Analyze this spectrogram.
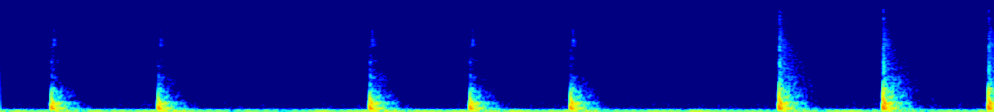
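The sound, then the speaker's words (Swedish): A series of about nine sharp knocks on the side of a cabin, as if made with a finger, evenly paced at roughly half-second intervals, fairly loud against a quiet low hum. “Men helt plötsligt hör han hur fotsteg går mot sidan av stugan och fotstegen upphör men knackningen påbörjas igen men på sidan av huset med som att det vore med ett finger.”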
